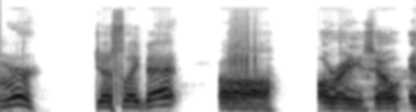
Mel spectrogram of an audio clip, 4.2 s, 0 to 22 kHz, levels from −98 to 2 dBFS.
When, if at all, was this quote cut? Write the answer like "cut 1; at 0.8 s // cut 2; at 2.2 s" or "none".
cut 1; at 3.0 s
